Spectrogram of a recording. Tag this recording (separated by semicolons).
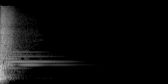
1-shot; drum; multisample; velocity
